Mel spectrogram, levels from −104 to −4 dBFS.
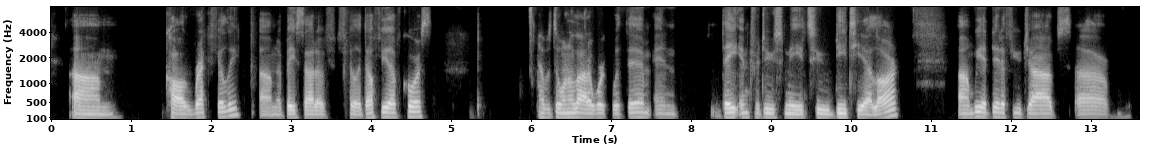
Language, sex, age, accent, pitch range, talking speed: English, male, 20-39, American, 100-115 Hz, 155 wpm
